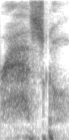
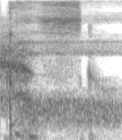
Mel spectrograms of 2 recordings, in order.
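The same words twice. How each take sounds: First: It is repeated quickly like an echo. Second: It is said once, drawn out long.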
